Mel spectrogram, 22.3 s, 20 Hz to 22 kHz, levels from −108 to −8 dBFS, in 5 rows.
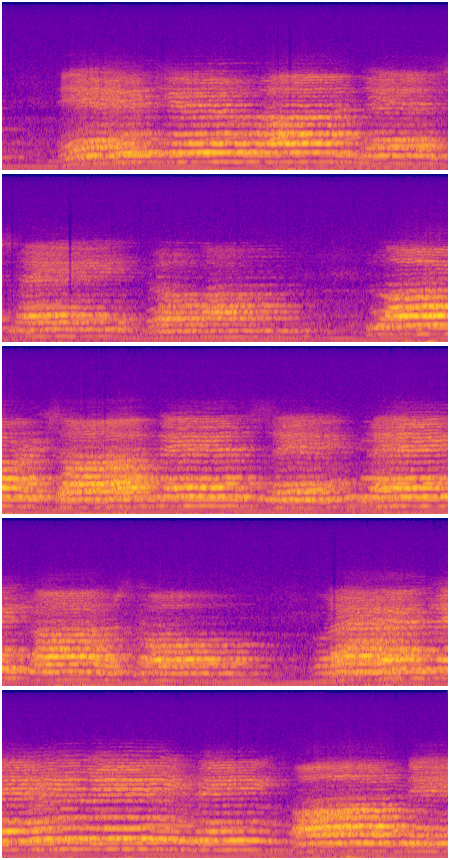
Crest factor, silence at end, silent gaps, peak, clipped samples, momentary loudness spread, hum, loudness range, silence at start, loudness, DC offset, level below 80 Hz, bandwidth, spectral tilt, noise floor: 16 dB; 0 s; none; -10 dBFS; under 0.1%; 13 LU; none; 7 LU; 0 s; -26 LUFS; under 0.1%; -50 dBFS; 15.5 kHz; -5.5 dB/octave; -50 dBFS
